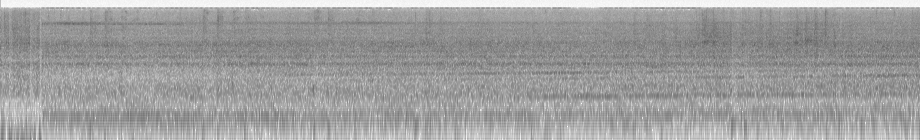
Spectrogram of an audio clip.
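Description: Passenger train running along the track, heard from on board: a steady running noise with faint held whining tones, one of which rises slightly in pitch in the second half. A loud low rumble drops away within the first second.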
